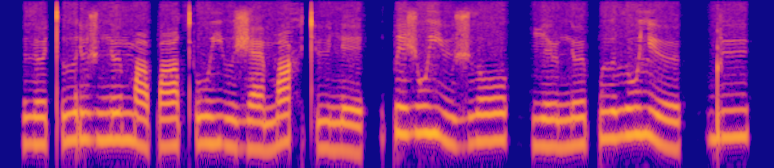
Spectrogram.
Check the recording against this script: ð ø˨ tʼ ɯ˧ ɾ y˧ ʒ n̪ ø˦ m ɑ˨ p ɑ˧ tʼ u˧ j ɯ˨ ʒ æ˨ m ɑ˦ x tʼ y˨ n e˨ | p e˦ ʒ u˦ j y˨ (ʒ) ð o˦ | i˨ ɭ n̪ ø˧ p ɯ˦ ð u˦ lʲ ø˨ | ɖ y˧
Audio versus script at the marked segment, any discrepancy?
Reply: no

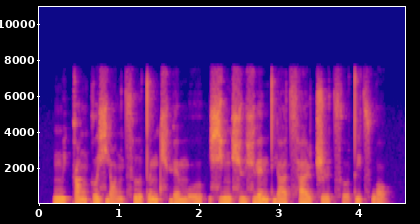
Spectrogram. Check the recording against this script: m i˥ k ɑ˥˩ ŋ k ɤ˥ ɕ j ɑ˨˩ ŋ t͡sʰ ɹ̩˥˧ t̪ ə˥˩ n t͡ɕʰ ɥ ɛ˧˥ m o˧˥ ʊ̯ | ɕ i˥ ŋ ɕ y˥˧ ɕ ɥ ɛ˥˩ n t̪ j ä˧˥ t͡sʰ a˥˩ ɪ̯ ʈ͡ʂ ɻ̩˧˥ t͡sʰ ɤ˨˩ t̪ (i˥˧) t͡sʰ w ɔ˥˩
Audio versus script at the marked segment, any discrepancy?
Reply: no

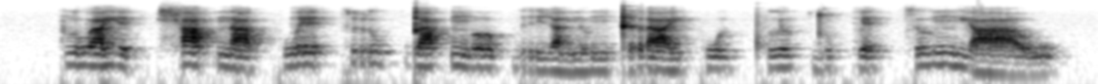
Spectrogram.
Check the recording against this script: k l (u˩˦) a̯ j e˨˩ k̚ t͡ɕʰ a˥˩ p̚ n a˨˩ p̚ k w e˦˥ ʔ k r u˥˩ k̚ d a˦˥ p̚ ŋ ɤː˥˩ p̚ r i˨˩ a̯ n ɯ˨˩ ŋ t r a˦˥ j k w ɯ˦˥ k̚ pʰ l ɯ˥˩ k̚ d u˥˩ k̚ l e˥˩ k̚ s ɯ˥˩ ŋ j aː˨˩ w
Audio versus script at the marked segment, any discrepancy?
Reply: yes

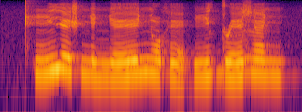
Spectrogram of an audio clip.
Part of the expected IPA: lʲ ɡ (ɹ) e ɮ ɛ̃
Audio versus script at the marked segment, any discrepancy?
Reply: no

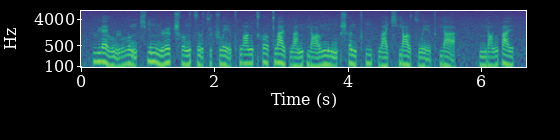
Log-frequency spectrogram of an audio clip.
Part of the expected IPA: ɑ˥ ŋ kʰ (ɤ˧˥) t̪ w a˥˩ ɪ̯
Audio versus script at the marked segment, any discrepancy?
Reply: yes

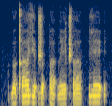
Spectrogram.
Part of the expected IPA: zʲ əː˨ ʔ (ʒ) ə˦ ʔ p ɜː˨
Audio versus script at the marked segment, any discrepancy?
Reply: no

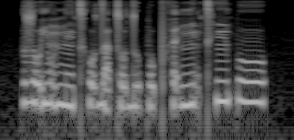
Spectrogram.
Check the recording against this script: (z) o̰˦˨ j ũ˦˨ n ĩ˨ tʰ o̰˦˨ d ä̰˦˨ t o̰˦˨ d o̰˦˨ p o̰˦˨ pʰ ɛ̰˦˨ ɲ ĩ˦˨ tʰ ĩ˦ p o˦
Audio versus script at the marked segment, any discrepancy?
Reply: no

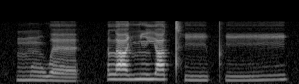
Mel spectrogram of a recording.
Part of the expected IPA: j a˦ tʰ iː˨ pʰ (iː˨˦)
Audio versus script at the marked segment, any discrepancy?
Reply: no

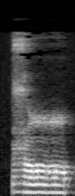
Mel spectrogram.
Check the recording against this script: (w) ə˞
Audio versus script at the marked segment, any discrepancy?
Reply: yes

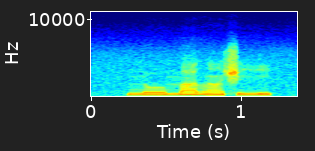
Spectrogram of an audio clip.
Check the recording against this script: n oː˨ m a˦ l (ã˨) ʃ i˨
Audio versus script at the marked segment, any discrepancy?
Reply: no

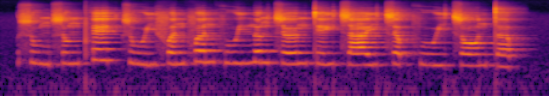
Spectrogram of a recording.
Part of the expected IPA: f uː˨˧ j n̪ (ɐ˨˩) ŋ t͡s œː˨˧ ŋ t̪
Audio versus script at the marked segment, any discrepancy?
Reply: yes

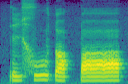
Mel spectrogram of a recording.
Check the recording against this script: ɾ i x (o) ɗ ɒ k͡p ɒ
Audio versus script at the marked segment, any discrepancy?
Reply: yes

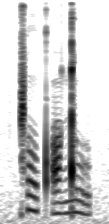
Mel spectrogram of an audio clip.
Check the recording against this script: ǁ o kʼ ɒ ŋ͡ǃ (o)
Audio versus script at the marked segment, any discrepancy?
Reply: yes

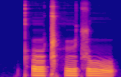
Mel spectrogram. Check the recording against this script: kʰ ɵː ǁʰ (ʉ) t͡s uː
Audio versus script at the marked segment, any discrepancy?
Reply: no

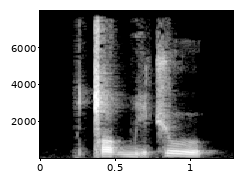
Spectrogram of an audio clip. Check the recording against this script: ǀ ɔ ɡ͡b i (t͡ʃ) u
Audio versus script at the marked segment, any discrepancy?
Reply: no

